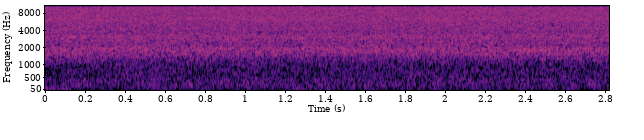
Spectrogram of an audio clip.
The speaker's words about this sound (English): You may be able to hear the water falling over the rocks in the background.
